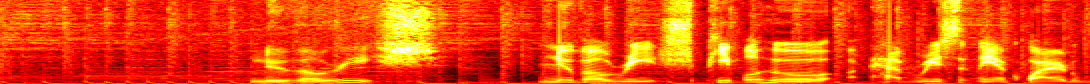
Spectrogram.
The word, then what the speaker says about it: nouveau riche: kind of how do you say that not nabo Nouveau nouveau nouveau riche Nuvo Reach people who have recently acquired wealth nuvarish I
